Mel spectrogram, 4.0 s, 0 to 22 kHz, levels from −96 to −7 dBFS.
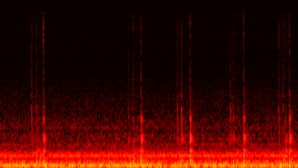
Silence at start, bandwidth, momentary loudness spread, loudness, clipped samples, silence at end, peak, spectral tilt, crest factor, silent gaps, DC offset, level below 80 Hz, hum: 0 s; 15.5 kHz; 2 LU; -48 LUFS; under 0.1%; 0 s; -30 dBFS; -8.5 dB/octave; 14 dB; none; under 0.1%; -46 dBFS; none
